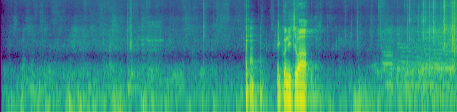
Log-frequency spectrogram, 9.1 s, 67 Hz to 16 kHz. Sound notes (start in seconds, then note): 0.2 silence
